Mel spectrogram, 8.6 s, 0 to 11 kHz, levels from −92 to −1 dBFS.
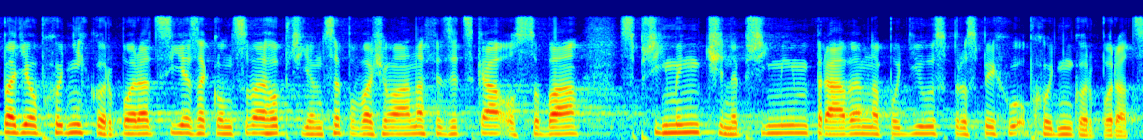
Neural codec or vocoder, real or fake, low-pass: none; real; 7.2 kHz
